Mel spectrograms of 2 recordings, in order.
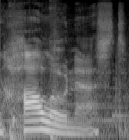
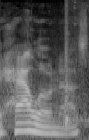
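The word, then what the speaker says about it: Hallownest: they say it because I've been saying Hollow Nest, but then I heard them say Hallow Nest, which makes sense because it is with an A, but I thought it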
